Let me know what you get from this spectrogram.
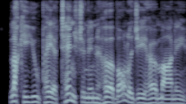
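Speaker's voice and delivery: ordinary delivery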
